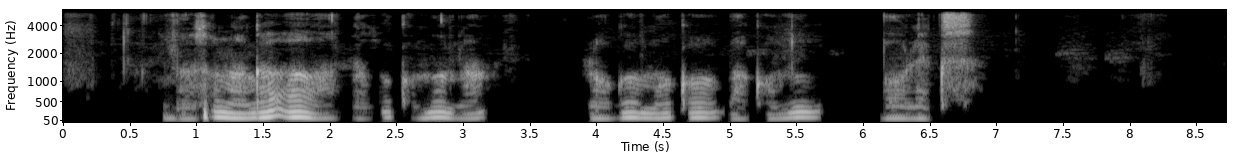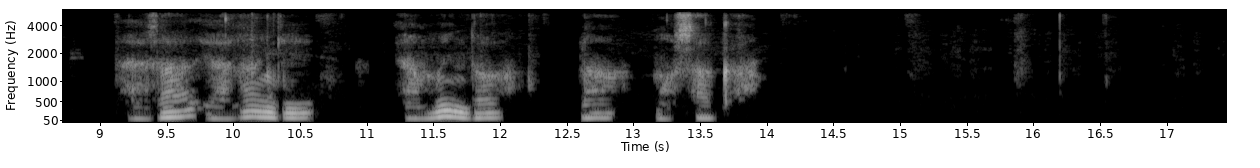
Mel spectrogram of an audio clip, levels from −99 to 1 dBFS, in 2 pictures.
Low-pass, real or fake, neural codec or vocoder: 5.4 kHz; real; none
